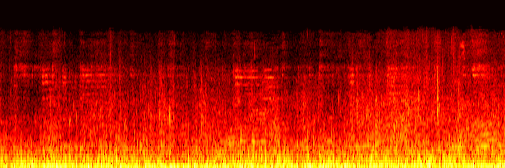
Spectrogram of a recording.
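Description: Wind buffeting the microphone over pool water lapping at the edge, a steady rumbling noise.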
